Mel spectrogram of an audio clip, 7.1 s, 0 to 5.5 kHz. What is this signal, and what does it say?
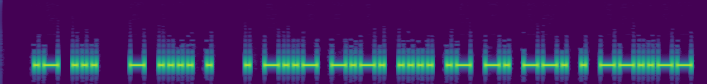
Morse code, heard as a keyed tone, about 25 wpm, 600 Hz. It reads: AS THE EXCHANGE,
